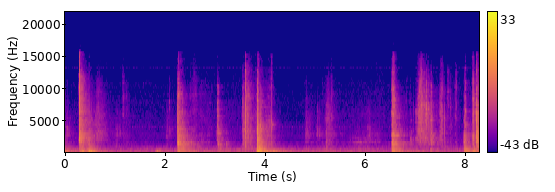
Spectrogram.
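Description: Bread pans are slid into an oven, with several distinct metallic clanks and thuds from the pans and the oven door or rack, separated by quiet pauses. The sounds are close and moderately loud.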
